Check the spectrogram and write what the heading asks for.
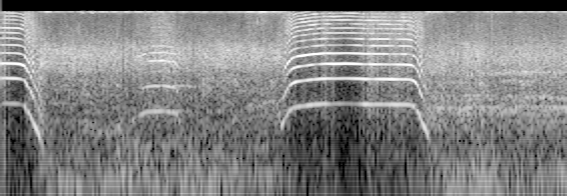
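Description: A steady high-pitched tone sounding in blasts. The tail of one blast slides down in pitch at the start, a short blip comes about a second in, and then a longer blast of about a second swells in and slides down in pitch as it cuts off.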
